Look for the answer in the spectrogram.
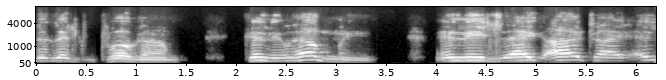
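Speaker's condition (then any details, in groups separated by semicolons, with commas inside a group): Cerebral palsy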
